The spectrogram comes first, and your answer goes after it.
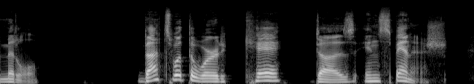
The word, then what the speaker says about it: que: Spanish language the word K which means that this word is pronounced kind of like the English letter K but it's actually spelled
